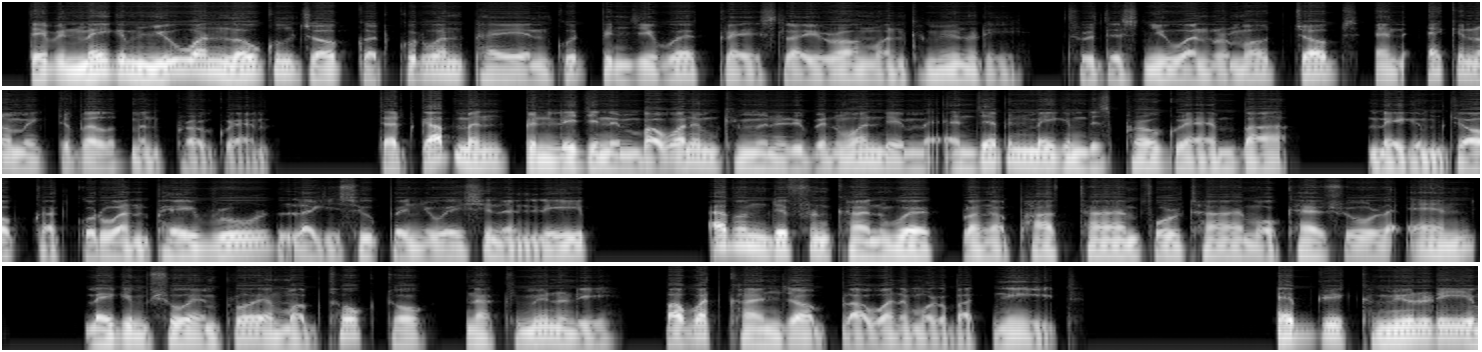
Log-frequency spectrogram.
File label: kriol; remote jobs; employment and economic development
